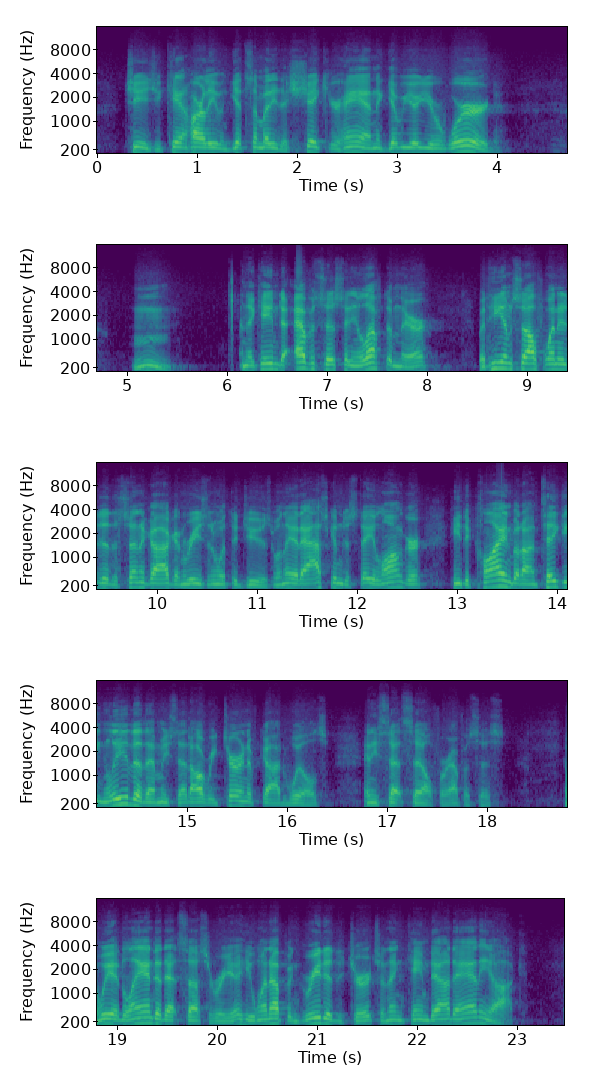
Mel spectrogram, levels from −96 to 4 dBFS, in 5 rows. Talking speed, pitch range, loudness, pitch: 220 wpm, 115-145 Hz, -27 LUFS, 130 Hz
